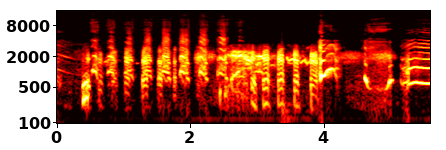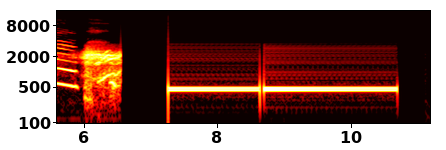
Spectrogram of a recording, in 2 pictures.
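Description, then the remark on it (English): After several seconds of squeaky, laughing vocal sounds, a steady low electronic ring tone sounds on the phone line of a call placed by radio station WBKR, one long unbroken tone with a brief gap partway through, fairly loud. “That was a long ring.”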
